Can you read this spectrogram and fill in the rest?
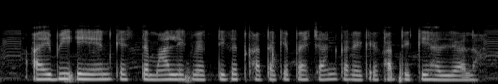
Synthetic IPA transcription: a̰ːibiʔeenkeɪst̪eːmaːleːkʋjək̚t̪ɪɡət̪kʰaːt̪ekepɛɦt͡ʃaːnkəɾekekʰaːt̪ekiɦɐld͡ʒaːlaː

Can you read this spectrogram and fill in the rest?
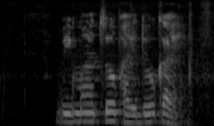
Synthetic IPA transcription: bimãːt͡soːpʰaːjd̪oːkaːe

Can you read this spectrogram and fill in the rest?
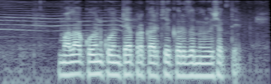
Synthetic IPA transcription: məlakonkoɳt̪japɾəkaɾt͡sekəɾd͡zəmiɭuːɕəkt̪e

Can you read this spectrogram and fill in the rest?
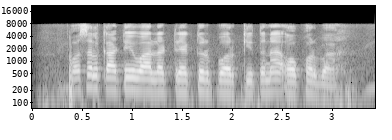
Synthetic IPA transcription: pʰəsəlkaʈeʋalaʈɾek̚ʈəɾpəɾkɪt̪najʔɔpʰəɾba

